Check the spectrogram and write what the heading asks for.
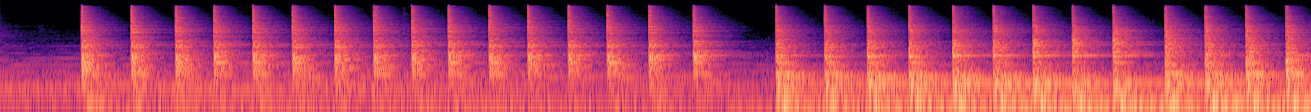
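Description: Rapid light hammer taps on a steel scooter body panel, at about six a second, with a short metallic ring on each: hammering against a dolly to push out a dent. The taps grow heavier about four seconds in.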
